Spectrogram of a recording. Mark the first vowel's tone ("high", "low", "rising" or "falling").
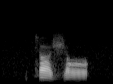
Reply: falling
